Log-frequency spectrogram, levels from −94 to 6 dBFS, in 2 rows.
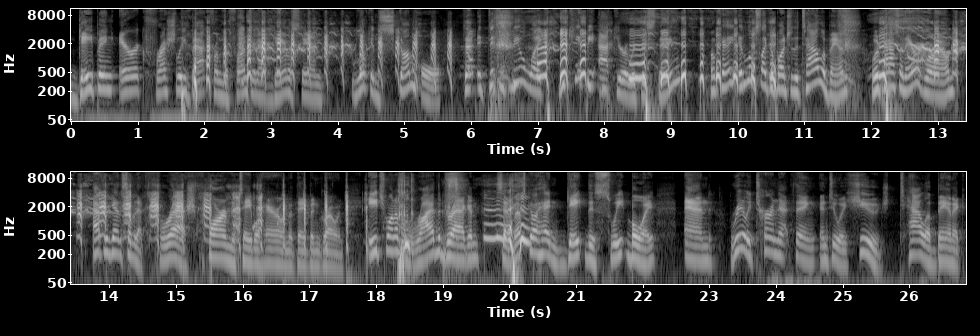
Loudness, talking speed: -26 LUFS, 165 wpm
